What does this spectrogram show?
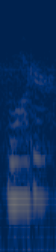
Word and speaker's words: water: fire fire water water like with a d-type sound water not water not water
